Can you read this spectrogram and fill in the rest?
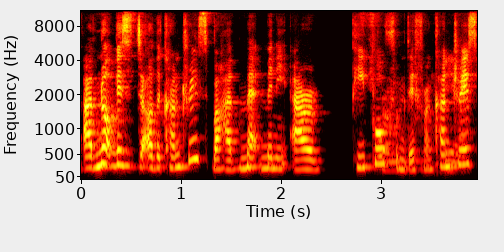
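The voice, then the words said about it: British accent. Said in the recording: “hence the British fake British accent”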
